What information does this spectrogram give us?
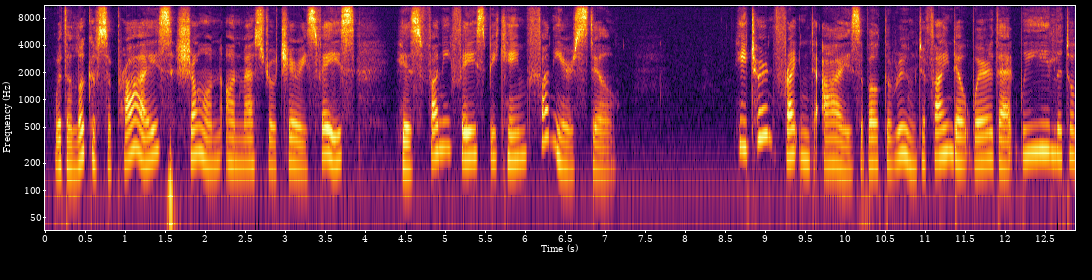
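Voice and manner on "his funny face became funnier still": ordinary delivery, nothing marked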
